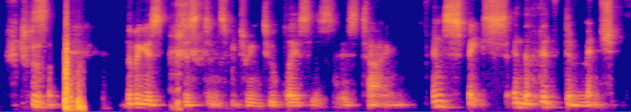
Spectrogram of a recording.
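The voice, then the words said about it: TV host impression, comic-book-guy voice. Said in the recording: “Your Rod Serling impression sounds like comic book guy.”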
